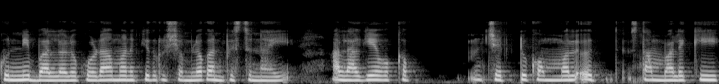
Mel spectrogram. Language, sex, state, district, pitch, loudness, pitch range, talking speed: Telugu, female, Andhra Pradesh, Krishna, 200 Hz, -14 LUFS, 195-210 Hz, 100 wpm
